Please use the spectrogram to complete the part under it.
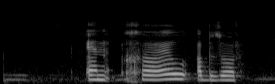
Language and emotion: Russian, neutral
